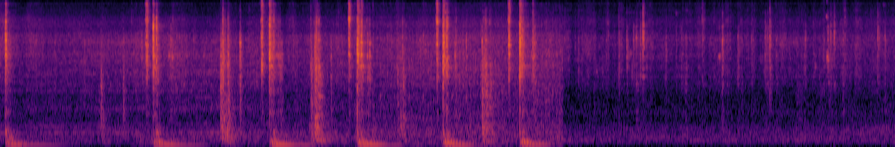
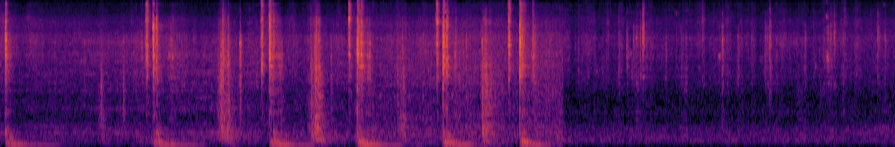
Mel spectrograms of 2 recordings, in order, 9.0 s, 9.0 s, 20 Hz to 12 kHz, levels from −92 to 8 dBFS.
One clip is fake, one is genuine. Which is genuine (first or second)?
second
